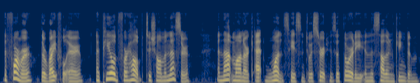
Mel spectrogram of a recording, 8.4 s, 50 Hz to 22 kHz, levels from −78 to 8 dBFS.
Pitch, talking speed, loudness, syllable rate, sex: 185 Hz, 170 wpm, -20 LUFS, 5.5 syllables/s, female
